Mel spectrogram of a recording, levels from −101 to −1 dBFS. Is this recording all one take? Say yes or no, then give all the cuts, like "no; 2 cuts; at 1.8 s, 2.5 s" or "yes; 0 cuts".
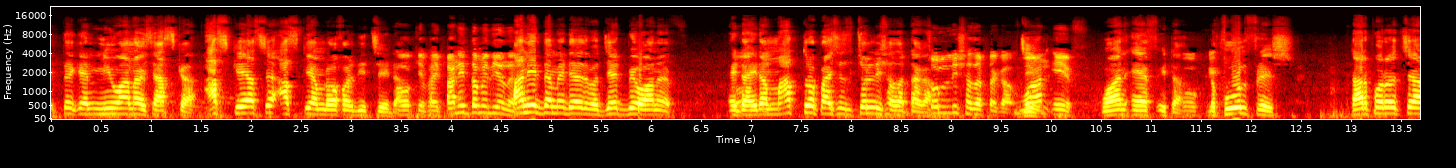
yes; 0 cuts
